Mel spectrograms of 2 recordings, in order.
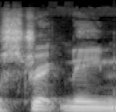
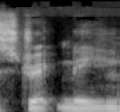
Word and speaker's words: strychnine: Yep, I think it's strychnine in British English, but strychnine in American English.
